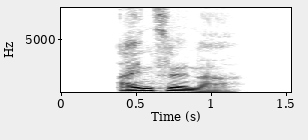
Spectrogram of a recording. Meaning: nominalization of einzelner: individual (a single human being)
- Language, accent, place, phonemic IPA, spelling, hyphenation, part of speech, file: German, Germany, Berlin, /ˈaɪ̯nt͡sl̩nɐ/, Einzelner, Ein‧zel‧ner, noun, De-Einzelner.ogg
